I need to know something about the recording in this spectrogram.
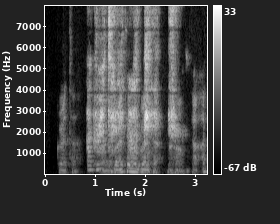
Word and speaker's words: Grete: Now Gregor's sister, I think rather than Grit, I think you pronounce Grete. Greta.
